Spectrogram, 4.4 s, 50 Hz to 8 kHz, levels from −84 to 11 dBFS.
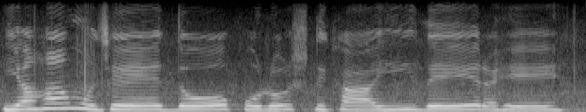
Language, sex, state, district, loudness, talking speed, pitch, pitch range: Hindi, female, Madhya Pradesh, Katni, -13 LUFS, 95 wpm, 275 Hz, 260-285 Hz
